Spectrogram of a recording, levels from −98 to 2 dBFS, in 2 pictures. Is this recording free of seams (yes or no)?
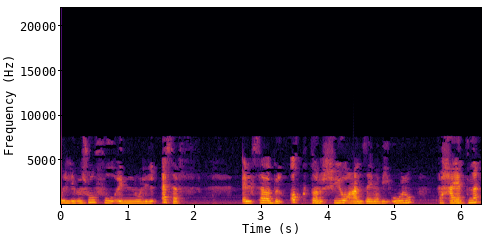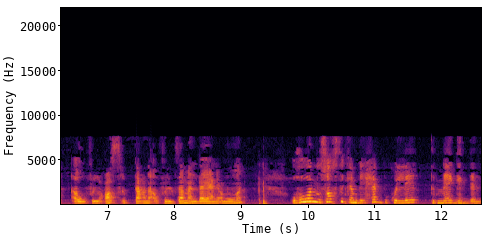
yes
